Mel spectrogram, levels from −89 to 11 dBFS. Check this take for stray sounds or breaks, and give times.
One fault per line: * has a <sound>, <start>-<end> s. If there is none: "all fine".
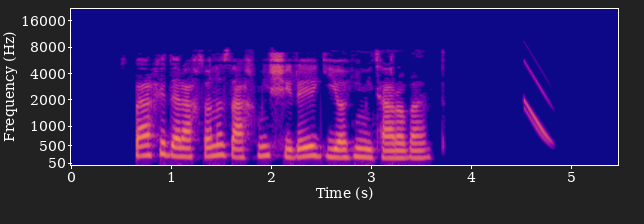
* has a chirp, 4.5-4.8 s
